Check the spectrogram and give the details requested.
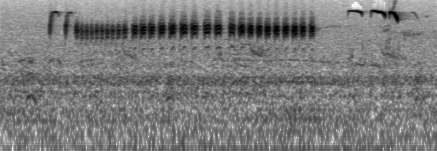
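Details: Long, fast chatter of high yelping notes from two young White-tailed Eagles, some twenty evenly spaced pulses swelling in loudness, followed by a couple of short squeals; light wind behind.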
